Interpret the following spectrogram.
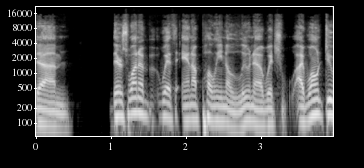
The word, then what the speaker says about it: Anna Paulina Luna: Is it not Anna Paulina Luna? Is it Anna? Anna Paulina Luna. Okay, it is.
